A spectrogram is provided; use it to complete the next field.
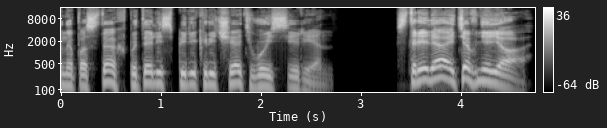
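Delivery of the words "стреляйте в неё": raised, higher-pitched commanding shout; bellowed order. A narrator's reading. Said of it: "заорал Намаджира". (орёт приказ)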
